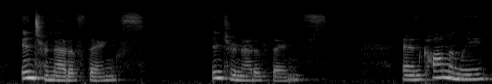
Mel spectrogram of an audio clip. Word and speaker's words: Internet of Things: and next we have Internet of Things We have stress on the first syllable Internet of Things internet of things and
